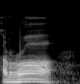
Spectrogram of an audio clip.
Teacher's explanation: وقف کی صورت میں یہاں پر دو زبر کو بدل کر ایک زبر کے ساتھ وقف کریں گے. الف مدہ بنے گا را، ایک الف کی مقدار کے برابر کھینچ کر وقف کریں گے. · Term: وقف بالابدال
